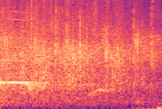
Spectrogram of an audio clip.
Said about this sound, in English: I didn't want the applause, except I wanted you to ponder the words.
